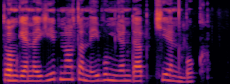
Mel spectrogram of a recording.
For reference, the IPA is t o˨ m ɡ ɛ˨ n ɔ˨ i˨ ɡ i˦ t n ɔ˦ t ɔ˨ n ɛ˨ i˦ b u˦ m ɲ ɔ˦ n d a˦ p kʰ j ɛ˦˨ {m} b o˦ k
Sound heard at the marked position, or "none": n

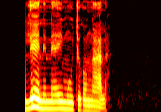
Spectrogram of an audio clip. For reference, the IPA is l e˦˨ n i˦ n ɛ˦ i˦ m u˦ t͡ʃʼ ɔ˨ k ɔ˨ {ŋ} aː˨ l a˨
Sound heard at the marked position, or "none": ŋ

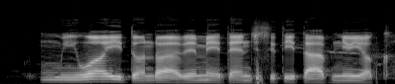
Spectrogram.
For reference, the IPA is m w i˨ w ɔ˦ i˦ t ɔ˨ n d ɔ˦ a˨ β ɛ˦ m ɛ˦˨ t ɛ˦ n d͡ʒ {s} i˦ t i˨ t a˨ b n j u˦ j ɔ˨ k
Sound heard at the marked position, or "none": s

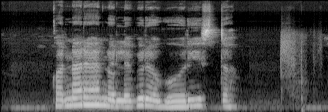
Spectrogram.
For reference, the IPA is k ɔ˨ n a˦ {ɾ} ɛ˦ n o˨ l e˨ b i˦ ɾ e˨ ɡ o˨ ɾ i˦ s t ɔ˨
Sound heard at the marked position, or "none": ɾ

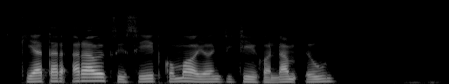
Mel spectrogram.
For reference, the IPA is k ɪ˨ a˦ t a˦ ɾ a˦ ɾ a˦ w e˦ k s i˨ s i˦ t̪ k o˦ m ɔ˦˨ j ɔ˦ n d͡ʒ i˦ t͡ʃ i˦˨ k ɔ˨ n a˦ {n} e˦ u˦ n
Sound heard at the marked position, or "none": m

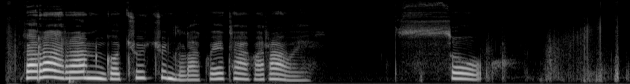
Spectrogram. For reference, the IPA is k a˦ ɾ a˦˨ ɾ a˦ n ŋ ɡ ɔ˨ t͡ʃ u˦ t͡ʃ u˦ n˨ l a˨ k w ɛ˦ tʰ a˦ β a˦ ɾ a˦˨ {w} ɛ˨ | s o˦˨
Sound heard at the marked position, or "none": w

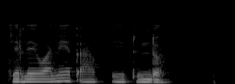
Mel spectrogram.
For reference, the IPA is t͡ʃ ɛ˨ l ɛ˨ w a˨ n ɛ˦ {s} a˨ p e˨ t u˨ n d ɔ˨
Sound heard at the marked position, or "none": t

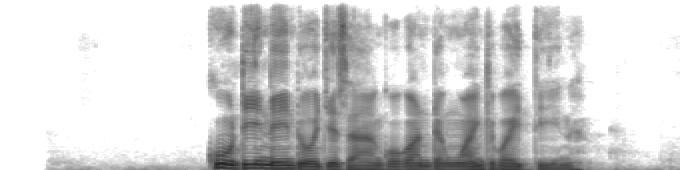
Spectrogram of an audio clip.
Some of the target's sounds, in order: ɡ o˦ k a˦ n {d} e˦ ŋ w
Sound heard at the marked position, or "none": d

